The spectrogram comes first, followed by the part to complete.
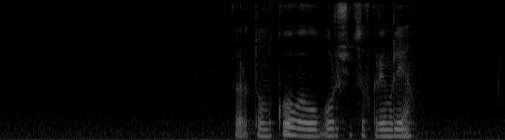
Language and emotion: Russian, neutral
